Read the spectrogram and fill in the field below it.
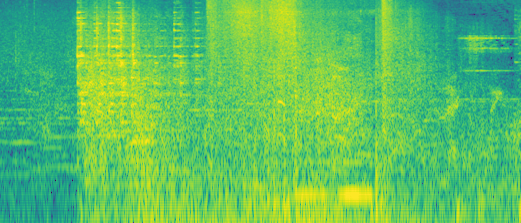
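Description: Blades clash and thud in a fight.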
